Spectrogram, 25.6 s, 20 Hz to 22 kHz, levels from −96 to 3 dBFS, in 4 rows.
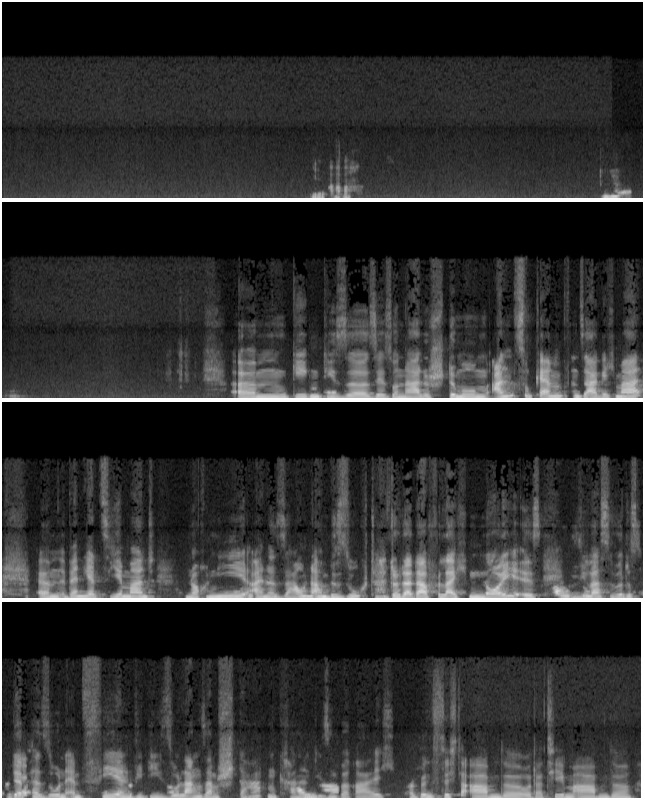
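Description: From 6.17 to 6.64 s there is an echo leak: a faint delayed copy of the speech, 122 ms behind and roughly 10 dB down, most likely because the far end's echo canceller passed part of its loudspeaker pickup back. A brief speech suppressed in double talk follows at 8.91 to 9.0 s, a dip of around 20 dB, likely from the canceller turning down its own talker along with the loudspeaker echo.

The echo leak returns from 9.49 to 9.78 s at the same 122 ms lag and a similar low level, likely the same residual loudspeaker path. From 10.26 to 10.55 s the speech is pulled down by roughly 35 dB, a deeper double-talk cut that likely comes from the suppressor again treating the talker as echo.

Between 15.03 and 15.21 s a milder dip of about 10 dB overlaps an echo leak at 15.13 to 15.36 s. That repeat sits only about 5 dB under the speech, so it is the most audible of the echoes, likely the canceller being least effective while both sides talked.

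The longest fault is speech suppressed in double talk from 15.78 to 23.33 s. For about 7 s the speech is attenuated by as much as 40 dB, likely the suppressor clamping down during sustained overlapping talk. Inside that stretch, at 20.49 to 20.54 s, a short scrap of echo leaks through at the same 122 ms delay, likely residual loudspeaker pickup.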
